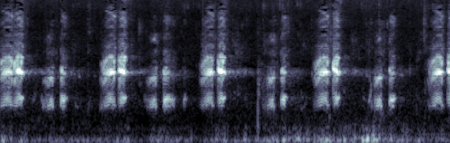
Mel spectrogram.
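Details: Frogs, likely tree frogs, calling in spring at a backyard koi pond in the Pacific Northwest installed less than a year earlier. Pulsed two-part croaks repeat about once a second over a steady low rumble.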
